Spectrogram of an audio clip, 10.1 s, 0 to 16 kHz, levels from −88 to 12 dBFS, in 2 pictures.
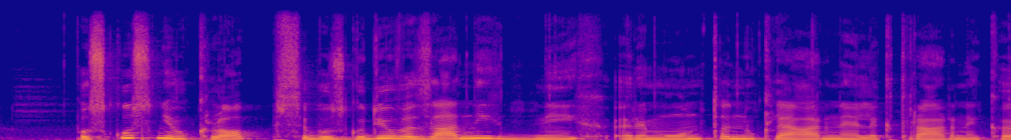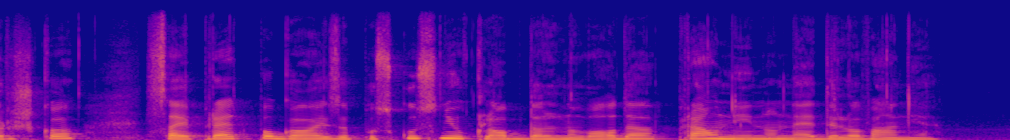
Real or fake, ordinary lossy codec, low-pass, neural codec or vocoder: real; none; 14.4 kHz; none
